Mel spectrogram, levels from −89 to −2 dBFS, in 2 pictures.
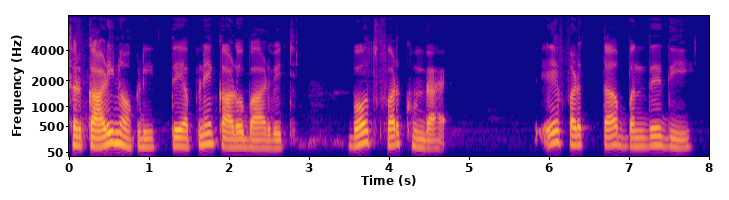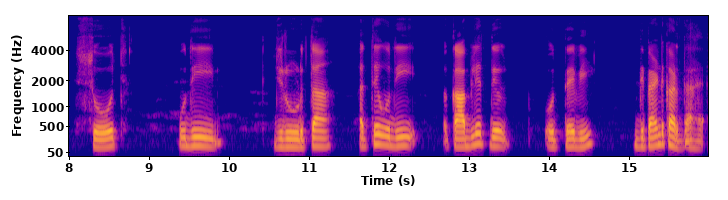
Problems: constant background noise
